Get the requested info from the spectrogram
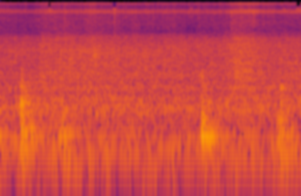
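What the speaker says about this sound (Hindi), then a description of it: "हमने इस सारे मसाले को अच्छी तरह से पकाना है।" Masala for gravy noodles cooks in a pan with a soft, steady sizzle and a few brief scraping stirs; no one talks.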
